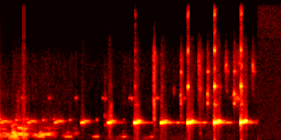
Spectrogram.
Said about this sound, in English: I think we have two phones that may be operating, creating a little background noise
